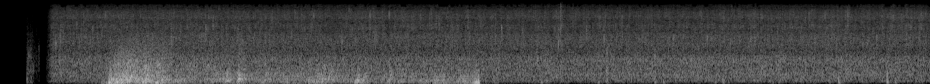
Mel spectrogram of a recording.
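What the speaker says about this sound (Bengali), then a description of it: "আস্তে আস্তে বৃষ্টি শুরু হয়ে গিয়েছিল" A thunderstorm brings a low rumble of thunder early on, then steady heavy rain drums on surfaces, loud and continuous to the end.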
